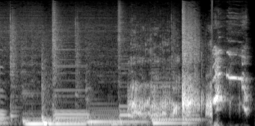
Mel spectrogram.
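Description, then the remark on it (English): A wolf snarls and roars, a deep rumbling growl rising into harsher, rasping snarls, loud and continuous for a few seconds with no one speaking. “But he was a wolf when I shot him.”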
